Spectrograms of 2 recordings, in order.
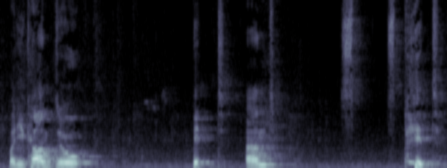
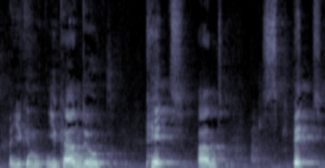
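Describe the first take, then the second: First: The p in spit forced breathy, like pit; spit forced with aspiration. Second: Pit with a puff of air, spit without; aspirated pit, plain spit. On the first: Lecturer showing students the impossible version, spit with a puffed p. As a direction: spit said with an odd puff after the s, pitch jumping up. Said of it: "it's very difficult to do this". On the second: Lecturer demonstrating to students, aspirated pit then unaspirated spit. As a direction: pit said with a strong breathy burst of air, spit with none. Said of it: "let me try to do this". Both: Shown as a demonstration.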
